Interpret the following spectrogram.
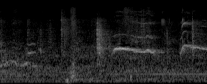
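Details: Puppy tackling stairs for the first time lets out a sustained high whine that holds level then sinks, followed by a shorter one, mixed with scrabbling paw knocks and a room's background hum.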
